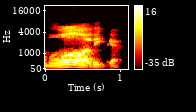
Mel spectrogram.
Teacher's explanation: Perbedaannya dengan huruf zal hanyalah tebal. Kalau zal tipis, za.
